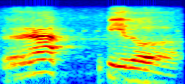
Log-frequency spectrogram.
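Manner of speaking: "rápido" stretched slowly, first syllable RÁ stressed; teacher drawing out "rápido" for the class, slow and clear. Shown as a demonstration. Teacher spelling out "rápido" to students, slow and stressed. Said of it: "palavras como".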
